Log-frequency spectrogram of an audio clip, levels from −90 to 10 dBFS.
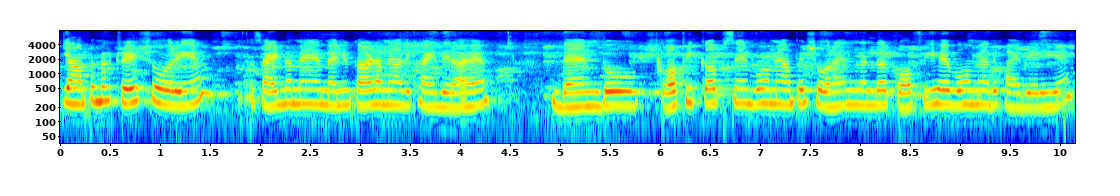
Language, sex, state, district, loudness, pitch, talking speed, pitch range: Hindi, female, Bihar, Jahanabad, -19 LUFS, 225 Hz, 250 wpm, 215-240 Hz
